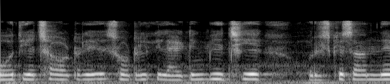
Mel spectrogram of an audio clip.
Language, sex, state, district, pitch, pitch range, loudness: Hindi, male, Delhi, New Delhi, 230 Hz, 225-235 Hz, -16 LUFS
